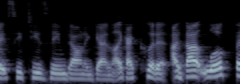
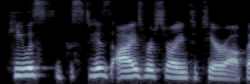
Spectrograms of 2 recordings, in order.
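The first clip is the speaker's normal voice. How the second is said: ordinary talk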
